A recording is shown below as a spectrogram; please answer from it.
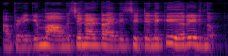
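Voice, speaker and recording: A woman's voice: medium pitch, flat delivery, rapid-fire, a bit bright. A woman narrating a daily family story in a colloquial, conversational way, stepping into the characters' lines.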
